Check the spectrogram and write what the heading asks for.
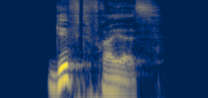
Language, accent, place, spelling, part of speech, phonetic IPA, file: German, Germany, Berlin, giftfreies, adjective, [ˈɡɪftˌfʁaɪ̯əs], De-giftfreies.ogg
- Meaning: strong/mixed nominative/accusative neuter singular of giftfrei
